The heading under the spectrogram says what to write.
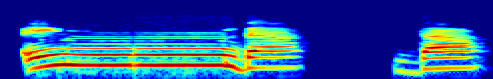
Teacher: जबान की नोक ऊपर सनाया उलिया की जड़ों में लग रही है, क्योंकि दाल का मखरज वहीं से है।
